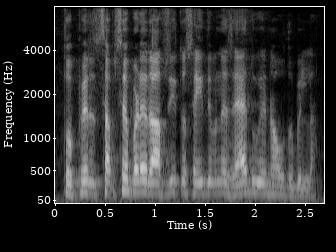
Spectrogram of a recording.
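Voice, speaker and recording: A man delivers a religious lecture. His voice sits a little high, and he tells his narrations with animation. He acts out the quoted speech as he goes. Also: fairly bright tone. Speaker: religious scholar.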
